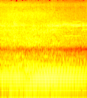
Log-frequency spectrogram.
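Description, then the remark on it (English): A red truck's engine rumbles loudly and steadily as it passes by in the opposite lane of a road, a deep continuous drone with no rise or fade over the short stretch and no voices. “The red truck passed by in the opposite lane without incident.”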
